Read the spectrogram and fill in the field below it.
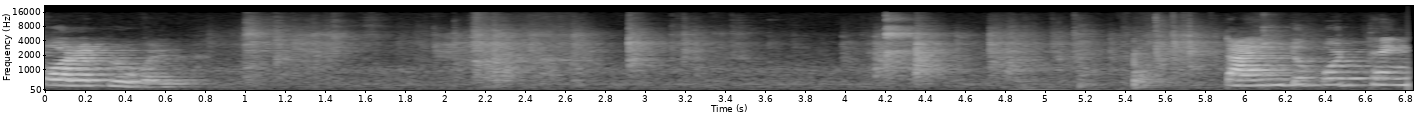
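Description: A tripod's legs rattle and clack as it is folded.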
